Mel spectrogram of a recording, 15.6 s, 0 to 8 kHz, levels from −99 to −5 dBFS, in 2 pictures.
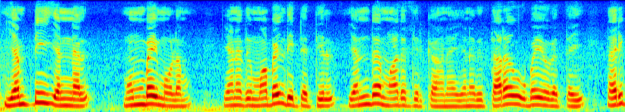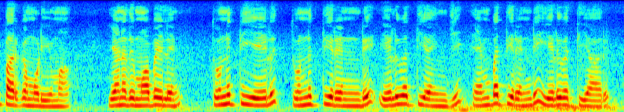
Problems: constant background noise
